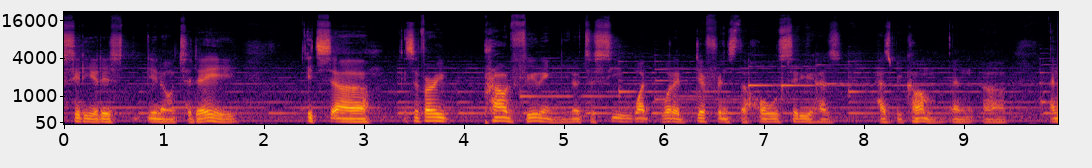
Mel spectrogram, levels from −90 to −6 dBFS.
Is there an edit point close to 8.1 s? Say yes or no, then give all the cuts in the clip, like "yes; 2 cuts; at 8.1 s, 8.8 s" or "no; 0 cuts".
no; 0 cuts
